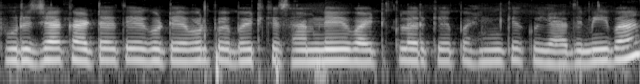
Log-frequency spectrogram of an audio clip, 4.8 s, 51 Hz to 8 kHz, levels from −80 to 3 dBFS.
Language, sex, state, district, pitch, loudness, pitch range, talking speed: Bhojpuri, female, Jharkhand, Palamu, 205 Hz, -17 LUFS, 200-210 Hz, 210 wpm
